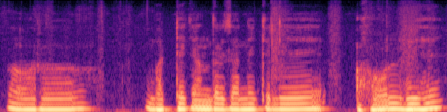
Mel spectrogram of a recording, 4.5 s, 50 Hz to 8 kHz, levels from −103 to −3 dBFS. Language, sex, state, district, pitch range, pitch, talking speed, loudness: Hindi, male, Punjab, Pathankot, 135-150 Hz, 140 Hz, 135 wpm, -13 LUFS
